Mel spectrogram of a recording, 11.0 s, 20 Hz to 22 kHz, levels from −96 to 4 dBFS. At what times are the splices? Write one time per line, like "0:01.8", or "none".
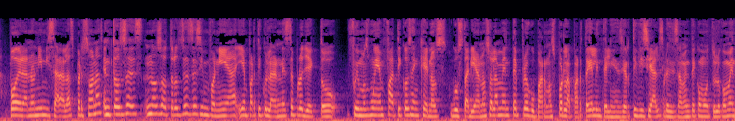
0:01.5
0:09.9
